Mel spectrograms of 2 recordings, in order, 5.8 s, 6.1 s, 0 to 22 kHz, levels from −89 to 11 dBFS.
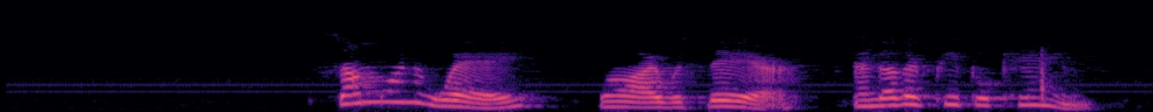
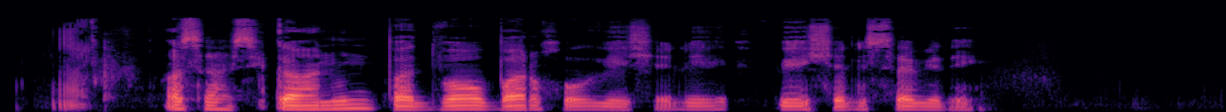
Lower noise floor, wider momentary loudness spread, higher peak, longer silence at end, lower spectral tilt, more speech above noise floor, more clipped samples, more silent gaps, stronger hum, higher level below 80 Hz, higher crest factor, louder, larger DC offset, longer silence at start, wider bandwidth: about the same, -74 dBFS vs -77 dBFS; second, 10 LU vs 20 LU; second, -16 dBFS vs -4 dBFS; second, 0.3 s vs 1.25 s; first, -9.5 dB/octave vs -6.5 dB/octave; second, 44 dB vs 53 dB; neither; neither; neither; second, -80 dBFS vs -68 dBFS; second, 16 dB vs 22 dB; second, -31 LUFS vs -25 LUFS; neither; first, 1.7 s vs 0.3 s; second, 4.7 kHz vs 11.5 kHz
